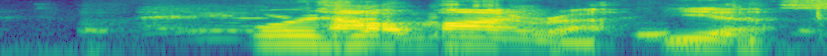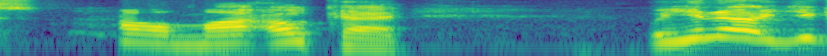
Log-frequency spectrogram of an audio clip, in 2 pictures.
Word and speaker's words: Palmyra: Jackpot's wearing his Palmyra, Pennsylvania hat. Is that the correct way to pronounce it? Palmyra? Or is Palmyra, yes.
